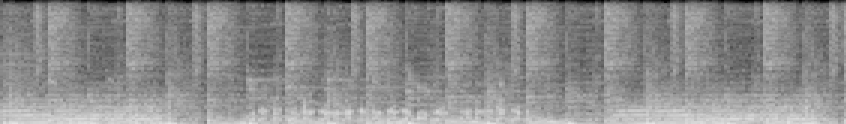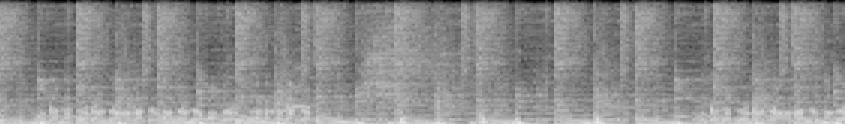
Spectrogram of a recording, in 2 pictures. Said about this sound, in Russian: бык корову тык, корова мык, спасибо, бык.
